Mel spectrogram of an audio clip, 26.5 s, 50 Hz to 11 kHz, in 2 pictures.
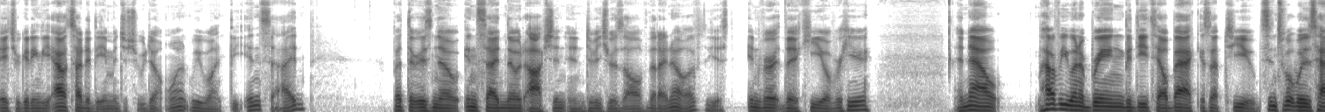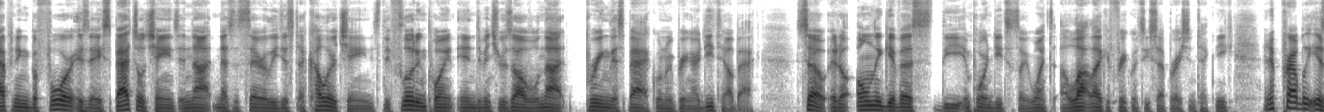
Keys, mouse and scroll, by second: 2.4 click, 4.6 shift+h.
